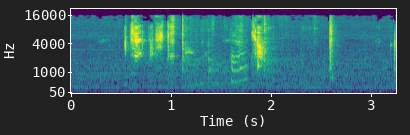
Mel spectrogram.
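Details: Budgerigar talking to its toy companion inside its cage with learned words: a fast, tinny, slurred phrase of high chattered syllables lasting about a second and a half, then a single sharp squeak.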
